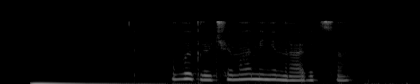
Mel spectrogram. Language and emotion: Russian, sad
